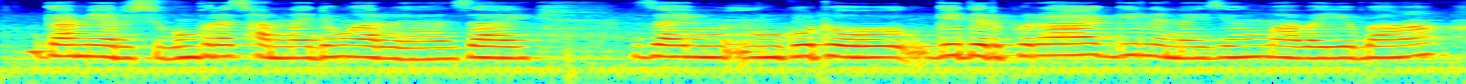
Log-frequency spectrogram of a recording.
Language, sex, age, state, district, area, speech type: Bodo, female, 18-30, Assam, Kokrajhar, urban, spontaneous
